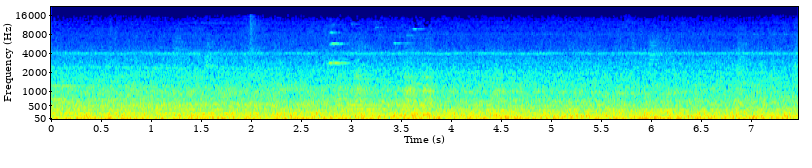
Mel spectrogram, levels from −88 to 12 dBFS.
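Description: No dropouts, clicks, distortion, timing slips or level problems turn up anywhere in these sounds.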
